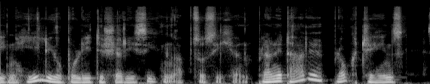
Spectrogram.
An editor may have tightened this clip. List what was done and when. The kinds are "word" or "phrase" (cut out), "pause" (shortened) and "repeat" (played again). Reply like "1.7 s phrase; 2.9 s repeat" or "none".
2.5 s pause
